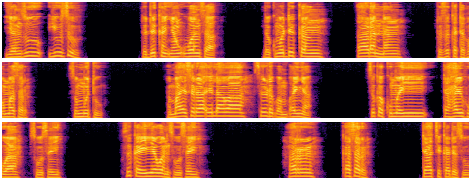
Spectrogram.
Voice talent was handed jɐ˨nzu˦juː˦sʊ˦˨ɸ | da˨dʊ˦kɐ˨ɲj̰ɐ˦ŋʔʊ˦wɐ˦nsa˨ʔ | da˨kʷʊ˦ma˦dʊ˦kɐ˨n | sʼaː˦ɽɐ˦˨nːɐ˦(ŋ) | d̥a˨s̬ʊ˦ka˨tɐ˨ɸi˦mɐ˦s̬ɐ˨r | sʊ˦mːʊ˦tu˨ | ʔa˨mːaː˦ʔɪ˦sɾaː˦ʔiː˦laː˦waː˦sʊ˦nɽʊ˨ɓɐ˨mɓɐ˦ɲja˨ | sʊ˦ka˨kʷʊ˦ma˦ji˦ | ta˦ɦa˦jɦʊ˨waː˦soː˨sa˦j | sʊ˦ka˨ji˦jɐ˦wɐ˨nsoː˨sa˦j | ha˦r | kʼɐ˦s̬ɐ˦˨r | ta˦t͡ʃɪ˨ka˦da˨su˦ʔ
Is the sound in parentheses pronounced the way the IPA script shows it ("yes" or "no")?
no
